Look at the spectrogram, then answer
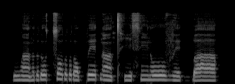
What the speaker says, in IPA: w ã˨ r o˦ t͡s ɔ˦ r ɔ˨ p e˦ ɗ ã˨ tʰ i˨ s ĩ˦ ɾ oː˦ v e˨ ɡ͡b a˦

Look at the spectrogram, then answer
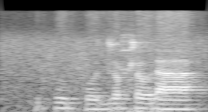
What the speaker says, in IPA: f u˦ f o˨˦ d u˧ ħ ɾ o˧ ɾ a˧

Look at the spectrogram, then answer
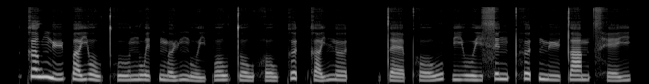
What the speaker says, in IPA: k ɐ˥ w ŋ yː˨˥ p ɐ˨˧ j o˨˩ w t̪ʰ uː˨˧ n w ɪ˨˥ k̚ m ɵ˨˥ ɥ ŋ uː˨˩ j p o˧ w t̪ o˨ w h o˨ w k ɵ˥ t̚ k ɐ˨˥ j n̪ ɵ˧ t̚ | t̪ ɛː˨˩ pʰ o˨˥ w | j uː˨ j s ɪ˧ ŋ pʰ ɵ˧ t̚ m yː˨ t̪ aː˧ m t͡sʰ e˨˧ j

